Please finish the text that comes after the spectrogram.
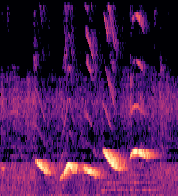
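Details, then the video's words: Green-winged saltator, a pet bird that sings a lot, in a short phrase of four clear whistled notes, each sliding down then rising, evenly spaced about half a second apart over a steady faint hum. "DEIXE SEU TRINCA FERRO LOUCO 🙀 CANTANDO MUITO ESQUENTA TRINCA FERRO."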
